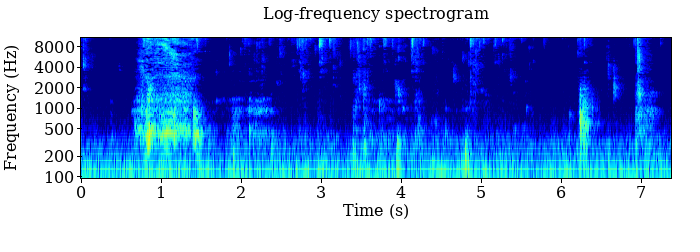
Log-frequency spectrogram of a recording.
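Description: Fingers squeezing and mixing soft, wet rice with mashed vegetables on a steel plate: faint sticky squishes and small clicks, with a longer rustle about a second in.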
